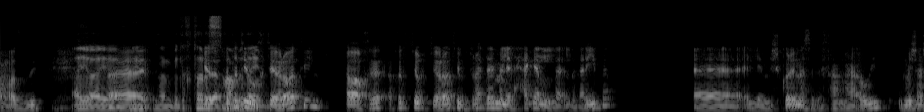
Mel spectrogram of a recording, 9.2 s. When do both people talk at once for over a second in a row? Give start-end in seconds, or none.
1.0-2.7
